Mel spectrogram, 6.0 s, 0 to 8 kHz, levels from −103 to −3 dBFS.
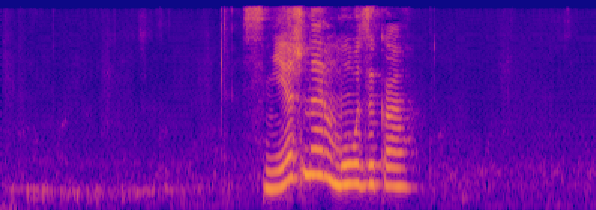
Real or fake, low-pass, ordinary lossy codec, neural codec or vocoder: fake; 7.2 kHz; MP3, 64 kbps; codec, 16 kHz, 4 kbps, X-Codec, WavLM features, trained on Multilingual LibriSpeech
